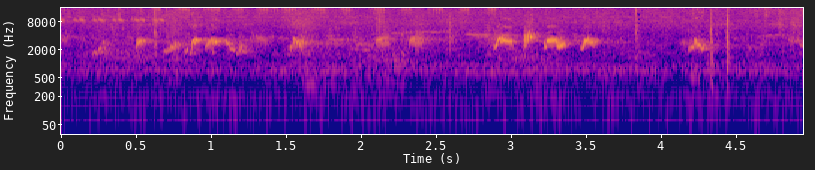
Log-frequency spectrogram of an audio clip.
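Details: Red-whiskered bulbul decoy in a trap sings scattered chirpy, whistled phrases. Loud warbling comes near the end, broken by a few sharp clicks.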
